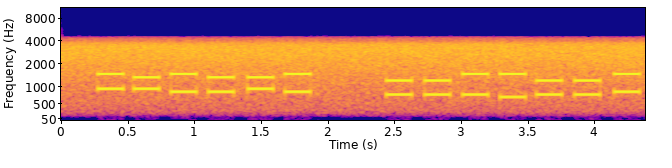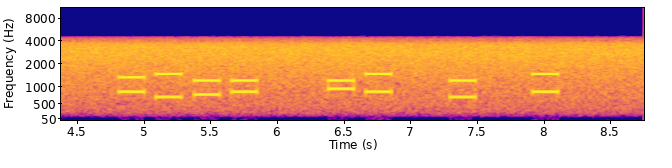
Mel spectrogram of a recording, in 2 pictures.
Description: DTMF, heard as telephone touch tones, dialled by hand, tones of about 200 ms, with phone line noise. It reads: #09809 4463449 8347 *9 1 9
